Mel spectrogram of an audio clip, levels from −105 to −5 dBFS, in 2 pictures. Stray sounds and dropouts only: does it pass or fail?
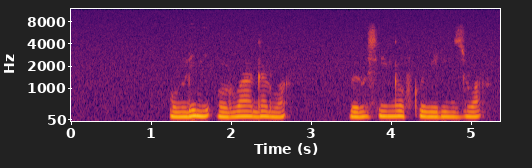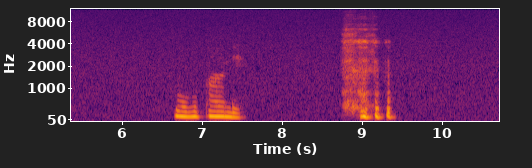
fail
